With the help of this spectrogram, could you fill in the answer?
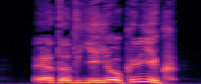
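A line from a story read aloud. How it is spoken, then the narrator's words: Sobbing. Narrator (Russian): Немрод продолжал рыдать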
